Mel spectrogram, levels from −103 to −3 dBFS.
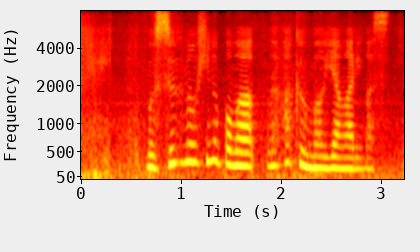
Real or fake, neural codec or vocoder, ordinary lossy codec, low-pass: fake; codec, 16 kHz, 0.3 kbps, FocalCodec; none; none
